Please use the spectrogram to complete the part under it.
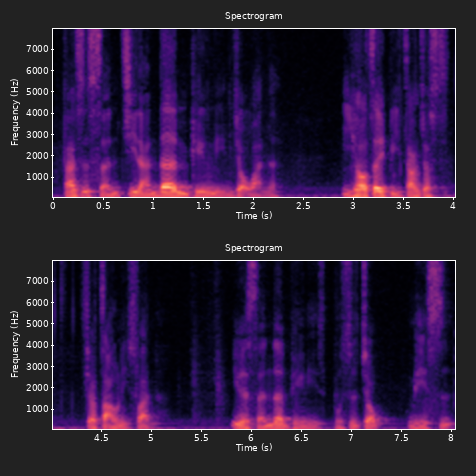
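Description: A man preaching an expository sermon. He keeps asking and answering his own rhetorical questions and acts out the people in the verses. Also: husky. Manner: acts out the quoted figures with dramatic swings in pitch and loudness.

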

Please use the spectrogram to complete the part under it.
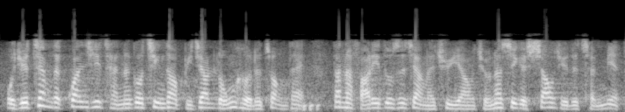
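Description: A man delivers a sermon in a slightly high voice, with frequent soft "ah" and "ha" fillers. The recording is dull and muffled. His voice rings with long reverb in a church hall. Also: quick pace, a little hiss or hum. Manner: scattered with "ah" and "ha" fillers, earnest. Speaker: pastor.

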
